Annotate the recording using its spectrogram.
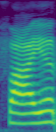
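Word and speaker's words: fire: देख लेते हैं कि शब्द के अंत में आई आर ई हो तो इसके आई का उच्चारण अक्सर अक्सर आई या आई करके होता है। मतलब आई आर ई में इस आई का उच्चारण आई करके होता है या आई करके होता है। और यह जो आर आएगा इसको र पढ़ते हैं। तो जैसे ये फायर हो जाएगा।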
